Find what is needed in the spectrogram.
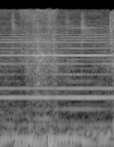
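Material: Nothing is struck.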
